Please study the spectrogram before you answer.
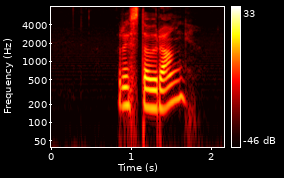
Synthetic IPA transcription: ɾɛst̪aʉɾaŋ

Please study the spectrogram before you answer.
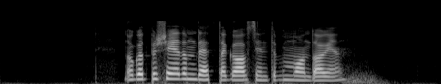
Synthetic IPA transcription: nʔoːɡɔt̪̚bɛʂeːd̪ɔmd̪ɛt̪ːaɡɑːvsɪnt̪əpʰɔmɔnd̪ɑːɡən

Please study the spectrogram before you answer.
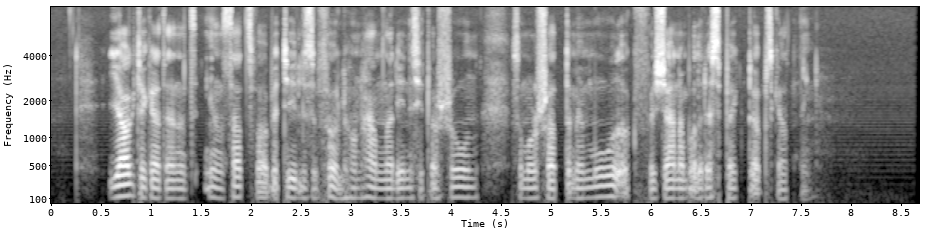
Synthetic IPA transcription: jɑːɡt̪ʰʏkːəɾat̪̚d̪ɛnːət̪sɪnsat̪sva̰ɾbɛt̪ʰyːd̪əlsəfɵlːɦʊnɦamnad̪əɪnːɪsɪt̪ɵaɧuːnsɔmhʊnɧœt̪ːəmɛmuːd̪ɔ̰kfœɕɛːnabo̰ːd̪əɾɛspɛk̚t̪ɔɵ̰pskat̪nɪŋ

